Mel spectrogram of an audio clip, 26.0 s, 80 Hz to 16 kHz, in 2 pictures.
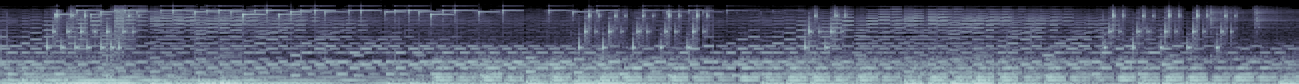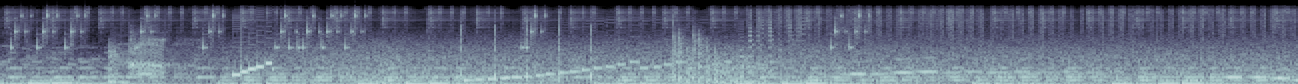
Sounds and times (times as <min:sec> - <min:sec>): Music: 0:00.0 - 0:25.9.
